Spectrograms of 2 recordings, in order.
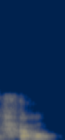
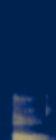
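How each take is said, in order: First: The vowel sounds like the one in 'cow'. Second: The vowel sounds like the one in 'go'. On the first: The speaker calls it wrong. "it's going to look like it should be pronounced like how, like how are you" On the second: The speaker calls it right. "No, it's actually Hou"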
